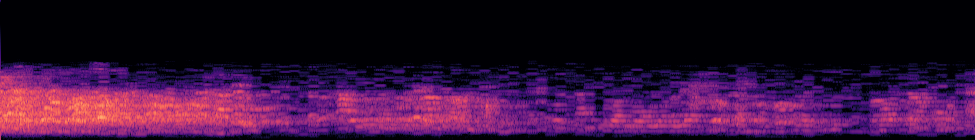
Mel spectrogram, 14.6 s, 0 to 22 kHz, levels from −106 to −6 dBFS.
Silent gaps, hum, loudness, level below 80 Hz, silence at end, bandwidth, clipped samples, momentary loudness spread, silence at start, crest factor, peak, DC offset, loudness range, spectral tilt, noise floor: none; none; -35 LUFS; under -90 dBFS; 0 s; 3.6 kHz; under 0.1%; 26 LU; 0 s; 22 dB; -16 dBFS; under 0.1%; 20 LU; 6 dB/octave; -67 dBFS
